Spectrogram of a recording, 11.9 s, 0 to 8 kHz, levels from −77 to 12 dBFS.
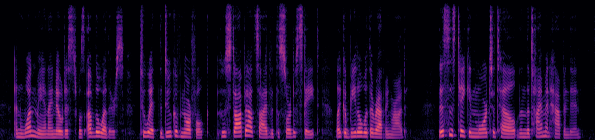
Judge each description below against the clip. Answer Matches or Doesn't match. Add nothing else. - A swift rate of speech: Matches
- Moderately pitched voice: Doesn't match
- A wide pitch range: Doesn't match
